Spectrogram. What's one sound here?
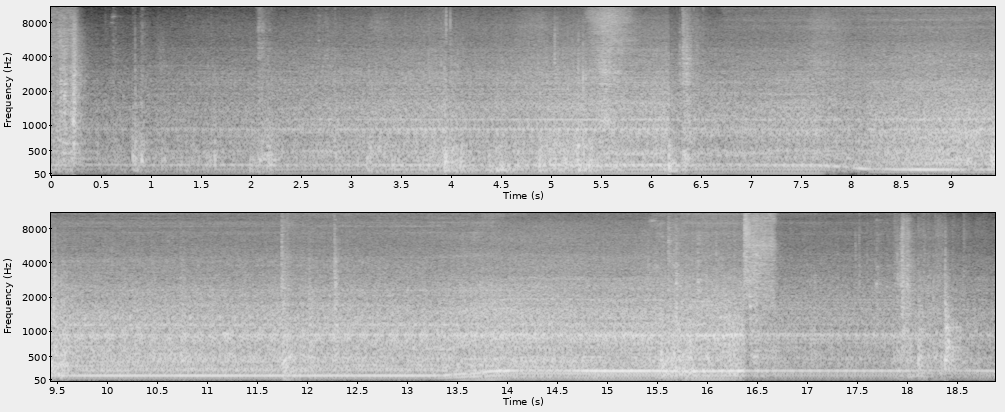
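A diesel garbage truck engine idles and revs.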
